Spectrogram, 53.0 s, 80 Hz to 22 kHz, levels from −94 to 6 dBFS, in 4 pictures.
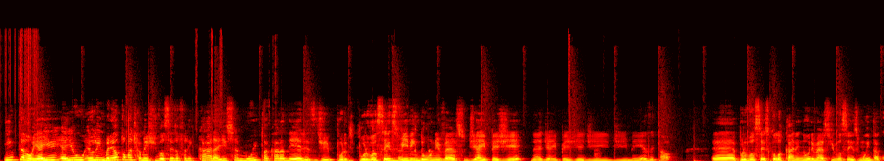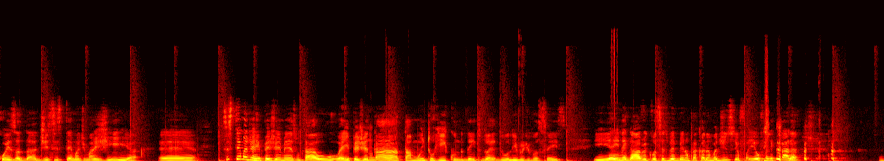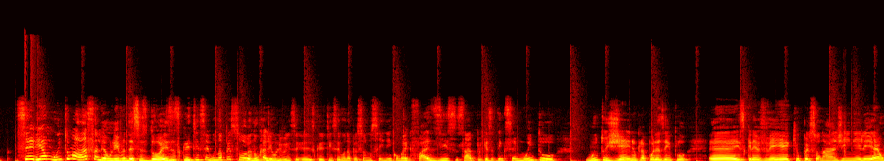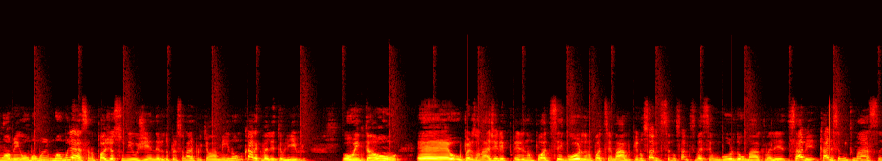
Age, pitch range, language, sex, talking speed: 20-39, 155-225 Hz, Portuguese, male, 225 wpm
